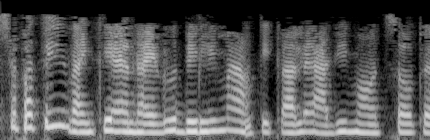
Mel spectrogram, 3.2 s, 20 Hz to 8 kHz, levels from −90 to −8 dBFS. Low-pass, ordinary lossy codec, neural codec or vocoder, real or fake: 7.2 kHz; MP3, 24 kbps; codec, 16 kHz in and 24 kHz out, 0.6 kbps, FireRedTTS-2 codec; fake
